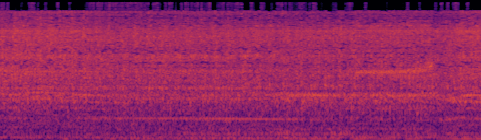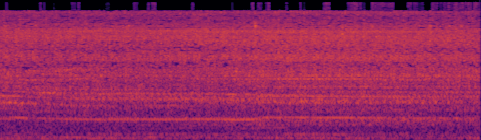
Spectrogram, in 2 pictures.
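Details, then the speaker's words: Honda Civic at low idle after repairs following a robbery, including a replaced alternator and a fitted hydraulic power-steering pump: a thin, constant whine above the engine note from the alternator area; owner unsure if the replaced alternator is the cause. "só o barulho está por essa região aqui a parte alternador não sei se tem alguma coisa a ver que foi trocado"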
